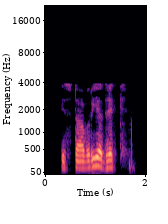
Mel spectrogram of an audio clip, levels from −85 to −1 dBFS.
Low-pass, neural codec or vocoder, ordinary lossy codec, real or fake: 7.2 kHz; none; AAC, 16 kbps; real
